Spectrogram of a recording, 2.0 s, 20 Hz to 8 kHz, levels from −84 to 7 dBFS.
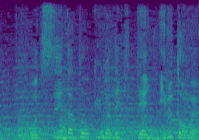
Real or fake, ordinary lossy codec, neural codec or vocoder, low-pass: real; none; none; none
